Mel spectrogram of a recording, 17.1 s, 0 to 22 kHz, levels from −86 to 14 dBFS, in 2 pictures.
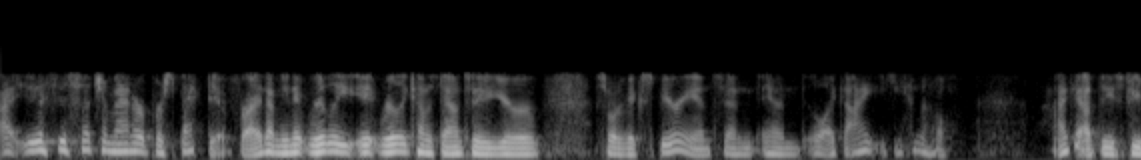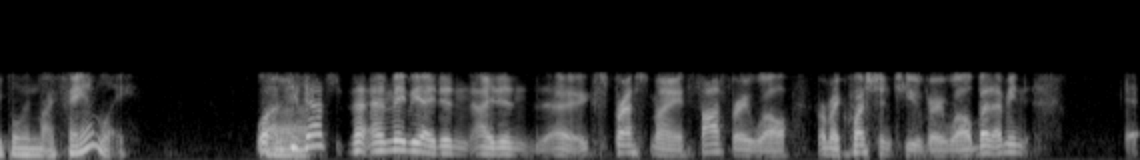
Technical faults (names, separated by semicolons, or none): AMR narrowband mobile codec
